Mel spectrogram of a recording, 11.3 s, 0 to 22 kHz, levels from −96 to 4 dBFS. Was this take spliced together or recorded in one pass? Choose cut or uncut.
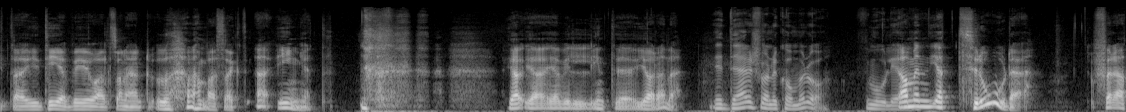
uncut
